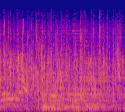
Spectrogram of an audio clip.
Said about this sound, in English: Can we give Jesus one big, huge hand clap of praise?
